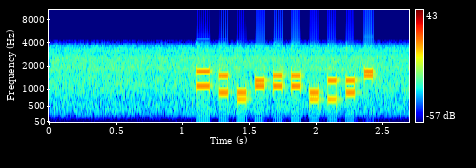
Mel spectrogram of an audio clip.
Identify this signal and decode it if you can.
Multi-frequency trunk signalling (R1, as on North American trunks), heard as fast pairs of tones, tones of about 70 ms. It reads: KP 81699145 ST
